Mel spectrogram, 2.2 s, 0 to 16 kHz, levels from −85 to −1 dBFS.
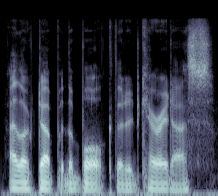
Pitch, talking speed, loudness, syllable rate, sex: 80 Hz, 275 wpm, -18 LUFS, 6.0 syllables/s, male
